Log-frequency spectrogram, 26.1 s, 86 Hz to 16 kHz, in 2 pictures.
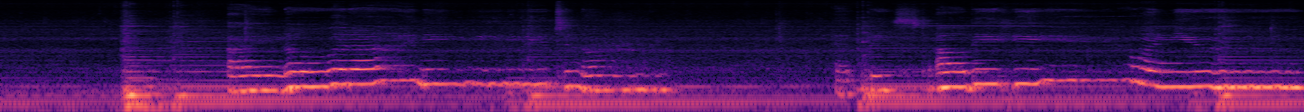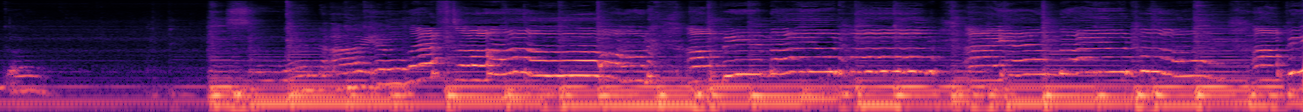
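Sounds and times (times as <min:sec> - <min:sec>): acoustic guitar strumming: 0:01.2 - 0:02.8, 0:12.1 - 0:26.0
woman singing: 0:02.3 - 0:06.8, 0:08.4 - 0:13.6, 0:15.2 - 0:26.0.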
